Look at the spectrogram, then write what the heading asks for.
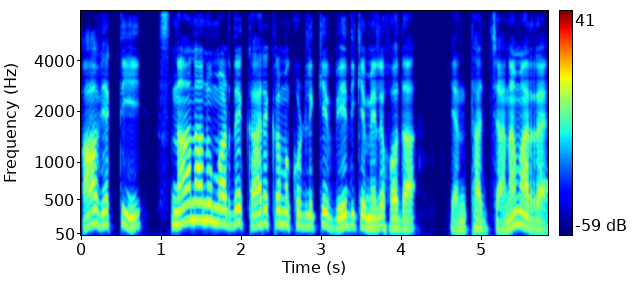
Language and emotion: Kannada, disgusted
